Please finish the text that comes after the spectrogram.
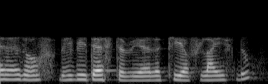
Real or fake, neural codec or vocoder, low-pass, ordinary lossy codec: fake; vocoder, 44.1 kHz, 128 mel bands every 512 samples, BigVGAN v2; 3.6 kHz; none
